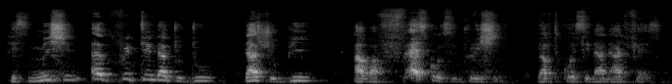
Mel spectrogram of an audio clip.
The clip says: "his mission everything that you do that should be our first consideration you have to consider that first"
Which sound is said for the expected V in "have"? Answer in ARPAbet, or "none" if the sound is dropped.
F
